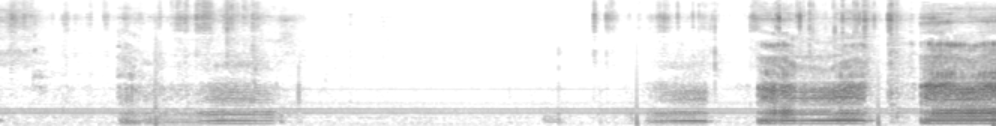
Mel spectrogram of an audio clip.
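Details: Female corgi, which hates velcro, growls indoors while her Thundershirt is removed. Two low grumbling bouts are separated by a quiet pause, then a longer, louder run of throaty growls. Rustling and handling noises are also heard.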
